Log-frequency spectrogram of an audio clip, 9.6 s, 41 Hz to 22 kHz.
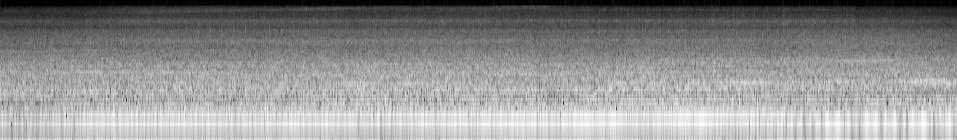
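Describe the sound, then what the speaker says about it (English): The MAN engine of a Fendt 942 tractor pulling a leveling machine across a field, a loud, close, steady low-pitched drone with a constant hum that holds for the whole stretch. "The sound coming from its MAN engine is a pleasure to the ear of any machinery enthusiast when it pulls"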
